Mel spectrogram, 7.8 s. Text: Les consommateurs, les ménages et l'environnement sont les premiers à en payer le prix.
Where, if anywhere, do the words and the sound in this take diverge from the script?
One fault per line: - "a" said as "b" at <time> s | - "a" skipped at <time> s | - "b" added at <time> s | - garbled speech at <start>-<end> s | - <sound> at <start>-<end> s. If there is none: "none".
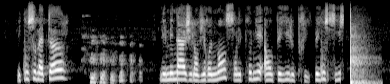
- laugh at 1.6-2.9 s
- garbled speech at 6.3-6.9 s
- thud at 7.0-7.7 s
